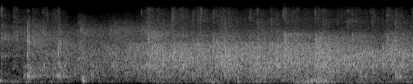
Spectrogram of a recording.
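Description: An audience at a talk applauds a speaker being introduced, a dense wash of many hands clapping that starts with a few scattered claps and swells to a steady, full roar after about a second and a half.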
